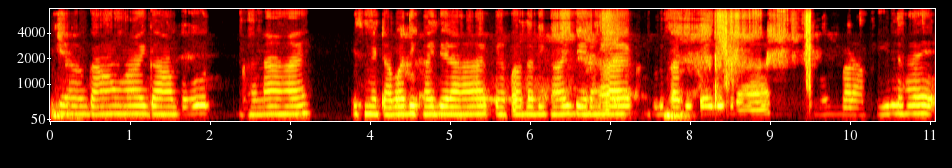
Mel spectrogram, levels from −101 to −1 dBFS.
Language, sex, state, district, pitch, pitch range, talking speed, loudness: Hindi, female, Bihar, Purnia, 205 Hz, 195-210 Hz, 145 wpm, -24 LUFS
